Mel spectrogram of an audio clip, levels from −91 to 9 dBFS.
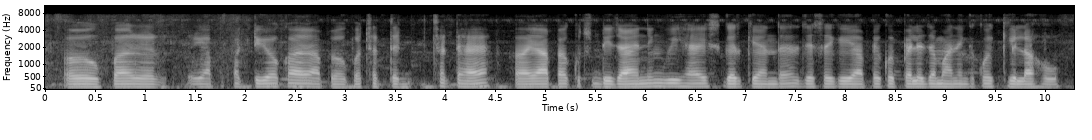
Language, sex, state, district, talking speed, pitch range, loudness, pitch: Hindi, male, Uttar Pradesh, Hamirpur, 190 wpm, 110-120 Hz, -22 LUFS, 115 Hz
